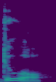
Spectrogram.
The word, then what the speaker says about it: duel: We see with the first three, they're pronounced pretty much the same. Cruel, gruel, and duel. They all have the oo sound plus a dark L, ool, like pool and cool.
